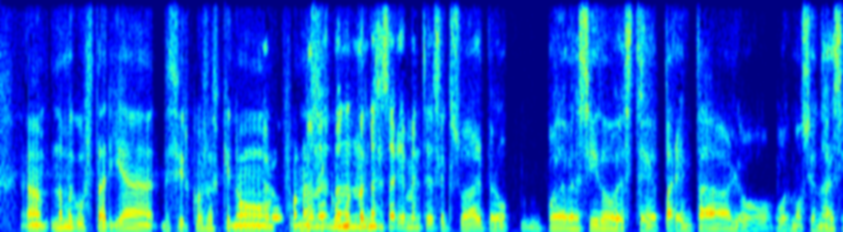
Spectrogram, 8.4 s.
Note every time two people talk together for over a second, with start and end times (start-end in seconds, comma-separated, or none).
2.6-3.8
